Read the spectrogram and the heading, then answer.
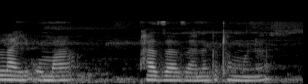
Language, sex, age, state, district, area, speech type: Bodo, female, 18-30, Assam, Chirang, rural, spontaneous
